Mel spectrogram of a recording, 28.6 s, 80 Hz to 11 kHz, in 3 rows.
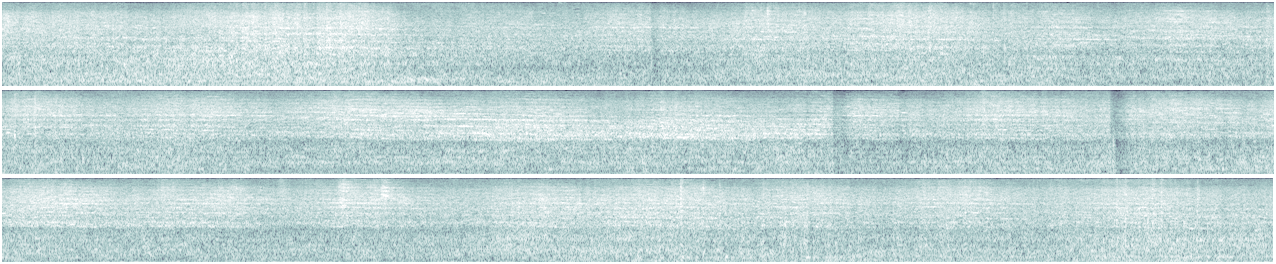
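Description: Freight cars of a mixed manifest train (boxcars, tank cars and covered hoppers) rolling past at about 37 mph: a loud, steady rumble of steel wheels on rail with a clickety-clack over the rail joints.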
